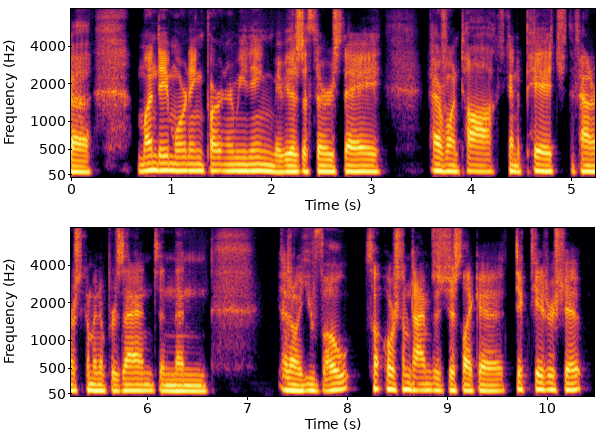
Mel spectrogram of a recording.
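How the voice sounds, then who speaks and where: A man's voice: lowish voice, darkish tone, no room sound. A young man hosting a podcast, chatting and asking questions in a casual, talkative way. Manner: chatty, questioning, uses "like" often. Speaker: podcast host.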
